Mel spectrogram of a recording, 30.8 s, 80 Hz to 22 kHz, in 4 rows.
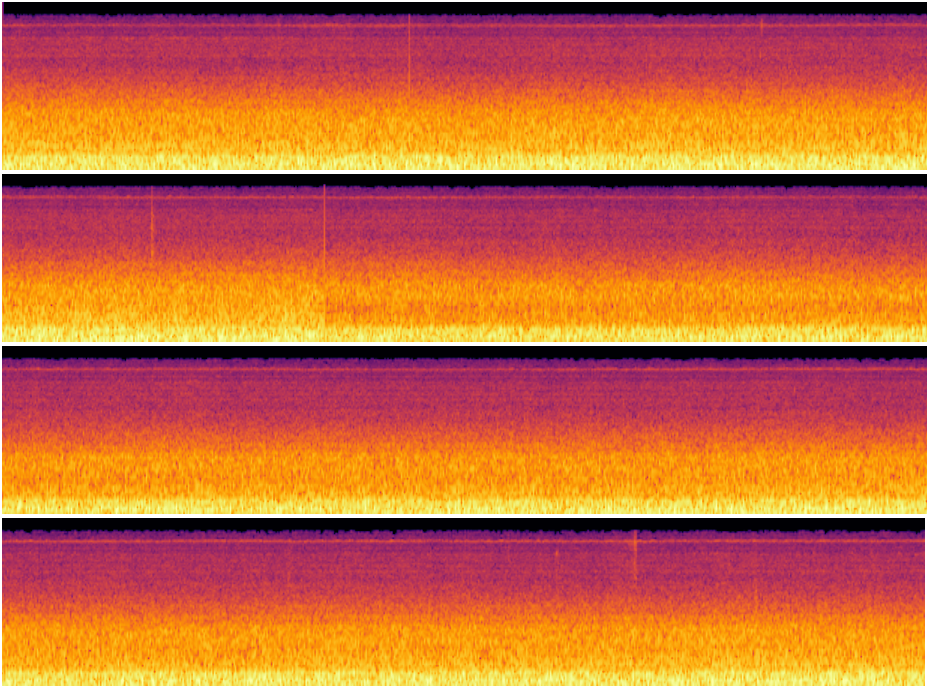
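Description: Steady cabin noise of a Bombardier CRJ700 regional jet in flight, heard from inside the cabin: an even, deep roar of airflow and its twin rear-mounted turbofan engines. It drops slightly in level about ten seconds in.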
